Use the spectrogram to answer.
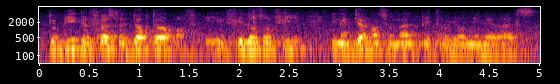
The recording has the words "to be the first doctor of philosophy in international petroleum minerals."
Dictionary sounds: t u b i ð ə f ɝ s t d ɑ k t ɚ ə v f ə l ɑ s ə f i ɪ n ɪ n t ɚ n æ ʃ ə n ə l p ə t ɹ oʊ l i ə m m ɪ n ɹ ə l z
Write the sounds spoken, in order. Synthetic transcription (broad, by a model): t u b i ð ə f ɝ s t d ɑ k t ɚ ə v f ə l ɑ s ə f i ɪ n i n t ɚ n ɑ s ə n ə l p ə t ɹ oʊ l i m m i n ɹ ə l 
